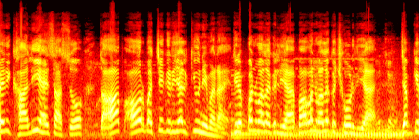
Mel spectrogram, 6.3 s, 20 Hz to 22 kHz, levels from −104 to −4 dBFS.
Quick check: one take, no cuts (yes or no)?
no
